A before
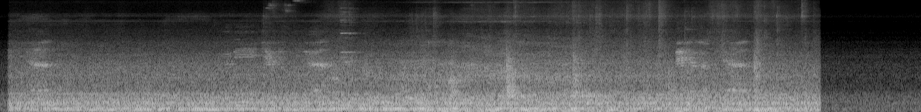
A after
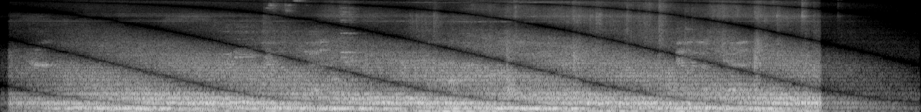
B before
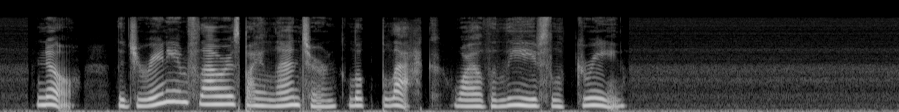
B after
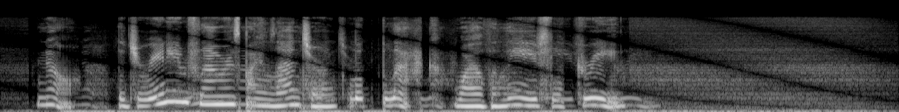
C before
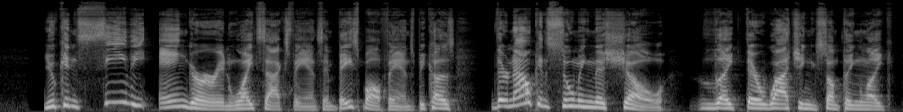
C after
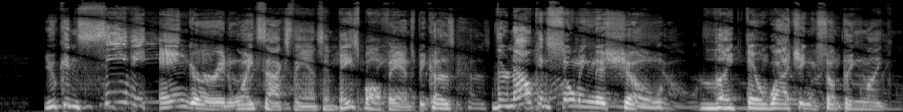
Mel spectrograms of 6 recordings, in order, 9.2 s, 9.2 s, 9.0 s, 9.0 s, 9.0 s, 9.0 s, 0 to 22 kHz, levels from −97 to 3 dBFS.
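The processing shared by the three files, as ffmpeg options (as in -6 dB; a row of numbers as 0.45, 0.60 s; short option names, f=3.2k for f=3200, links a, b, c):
-filter_complex "[0:a]acrossover=split=350|3000[a][b][c];[b]acompressor=threshold=-32dB:ratio=6[d];[a][d][c]amix=inputs=3:normalize=0,aecho=1:1:6:0.87,dynaudnorm=f=150:g=9:m=14dB,asplit=2[e][f];[f]aecho=0:1:358:0.0708[g];[e][g]amix=inputs=2:normalize=0,asplit=2[h][i];[i]afreqshift=-0.5[j];[h][j]amix=inputs=2:normalize=1,volume=-3dB"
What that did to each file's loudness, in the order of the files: +6.0, +5.0, +6.0 LU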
